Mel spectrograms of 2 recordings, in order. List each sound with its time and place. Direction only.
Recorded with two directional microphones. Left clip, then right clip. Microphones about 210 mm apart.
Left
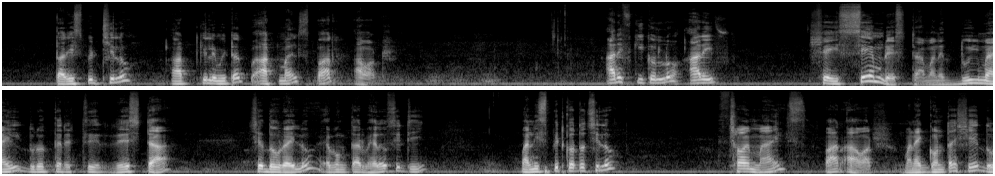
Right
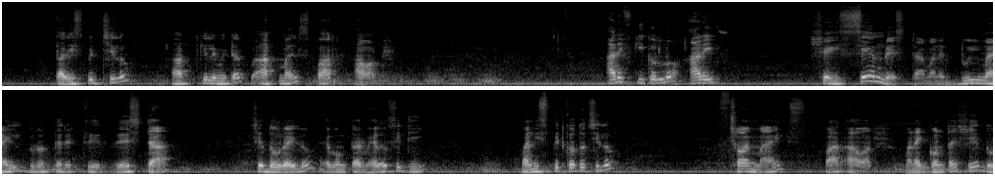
0.5 s speech: 45° left (ahead or behind)
6.0 s speech: 50° left (ahead or behind)
15.1 s speech: 50° left (ahead or behind)
17.2 s speech: 50° left (ahead or behind)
